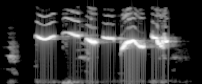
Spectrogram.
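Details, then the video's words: Oriental magpie-robin from the wild forest, used as a lure. A flowing sequence of six clear whistled notes: sustained, slurred, and falling, some level and some swooping down. "suara pikat burung Kacer asli hutan,suara pancingan kacer"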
